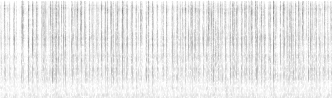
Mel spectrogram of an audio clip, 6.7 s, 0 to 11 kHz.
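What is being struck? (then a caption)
Plastic mechanical keyboard. Fingertips of both hands type hard on a full-size black plastic Corsair K68 mechanical keyboard with Cherry MX Red switches and a hollow body. A fast, steady run of sharp, bright key clacks fills the clip, with almost no low end. Each keystroke stops almost instantly.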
